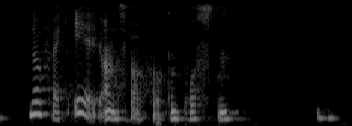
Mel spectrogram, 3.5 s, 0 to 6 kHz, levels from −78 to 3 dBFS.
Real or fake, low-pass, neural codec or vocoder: fake; 5.4 kHz; codec, 24 kHz, 3.1 kbps, DualCodec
